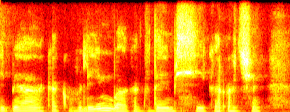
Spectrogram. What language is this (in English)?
Russian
